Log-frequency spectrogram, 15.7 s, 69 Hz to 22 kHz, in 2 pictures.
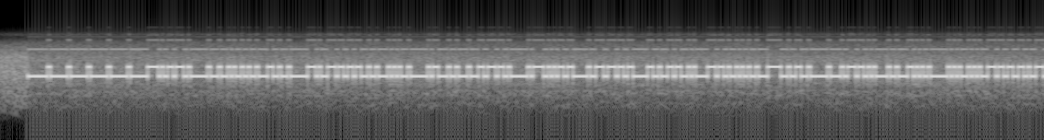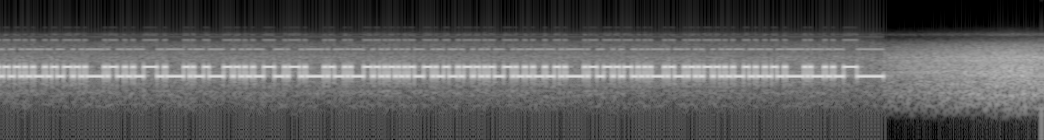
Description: RTTY (50 baud, 450 Hz shift), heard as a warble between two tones, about 1180 Hz centre. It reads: QF0H L6B7 ESVA VPLX J52K X4YY IAI2 Z5GV 93BX DBHC BH7Z NXBD 02X5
